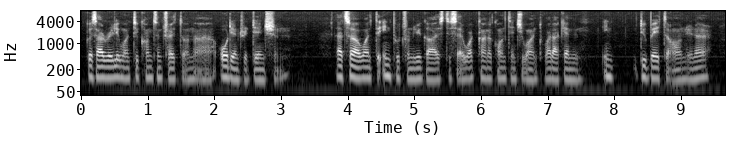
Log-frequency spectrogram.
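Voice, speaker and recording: A man's somewhat breathy, dark, mellow voice in a South African accent, fairly low in pitch, monotone and flat, at a fairly quick pace. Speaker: YouTuber. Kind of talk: casual chat. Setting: live stream. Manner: halting.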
